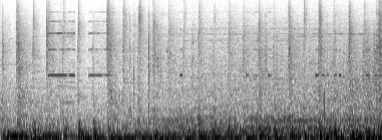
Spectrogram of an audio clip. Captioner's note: beeping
